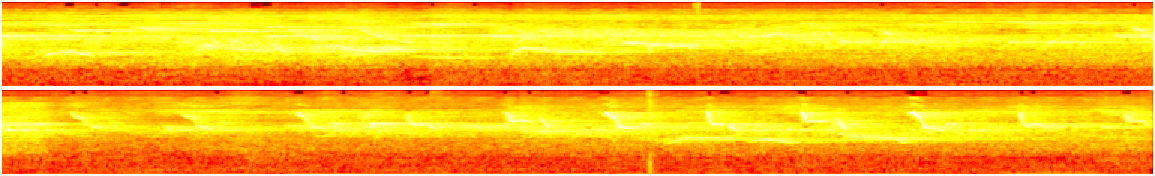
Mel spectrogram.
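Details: Birds singing in the morning, a busy high chorus of chirps and warbles, then a run of sharp, quickly repeated down-slurred notes over continued twittering.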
